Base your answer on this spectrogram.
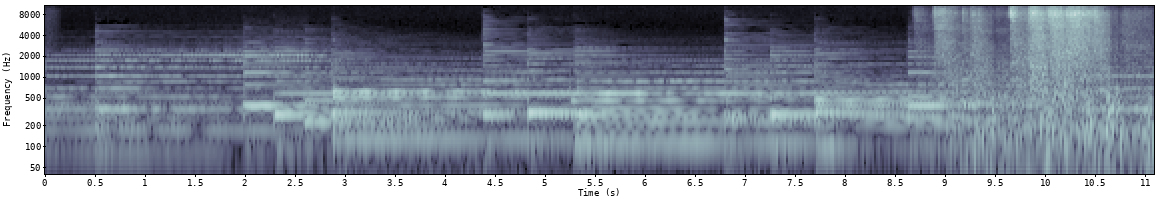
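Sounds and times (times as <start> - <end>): train wheels rumbling: 8.7 - 11.0.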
